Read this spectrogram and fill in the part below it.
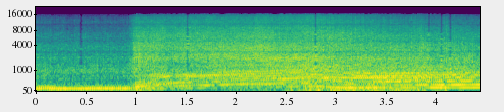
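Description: A drag car's engine roars hard as the car launches and speeds away.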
